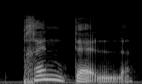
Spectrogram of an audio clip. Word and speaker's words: prennent-elles: But then here, prennent-elles, okay? So you get your T and then prennent-elles, all right?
